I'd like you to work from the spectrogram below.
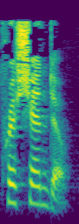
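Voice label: "crescendo", English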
